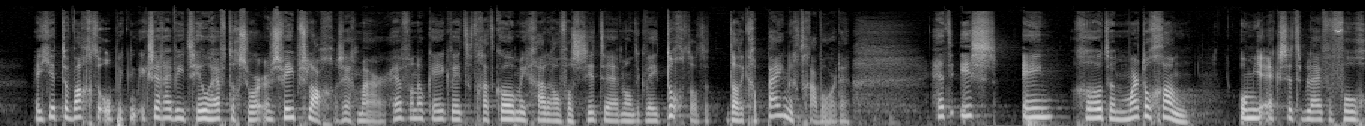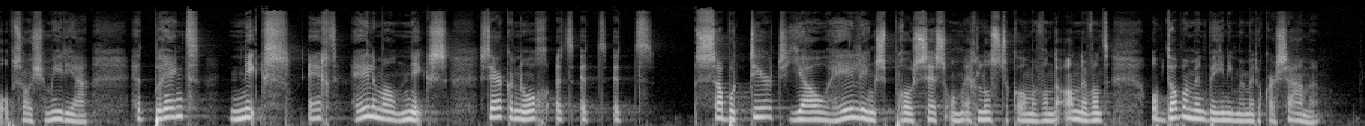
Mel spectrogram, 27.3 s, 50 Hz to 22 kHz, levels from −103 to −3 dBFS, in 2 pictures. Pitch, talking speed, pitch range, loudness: 210 Hz, 200 wpm, 190-245 Hz, -29 LUFS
